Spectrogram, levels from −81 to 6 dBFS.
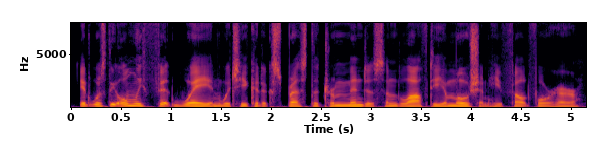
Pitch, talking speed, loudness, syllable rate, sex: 105 Hz, 235 wpm, -20 LUFS, 5.4 syllables/s, male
